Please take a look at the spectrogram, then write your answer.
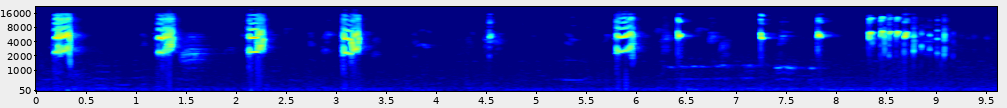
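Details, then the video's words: A green Fischer's lovebird chirps: four loud scratchy high notes about a second apart, then scattered single chips and a short jumble of twittering at the end. "Lovebird singing and chirping sounds-Green Fisher"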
